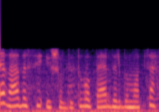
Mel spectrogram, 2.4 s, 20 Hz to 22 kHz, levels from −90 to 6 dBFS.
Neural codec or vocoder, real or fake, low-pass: vocoder, 44.1 kHz, 128 mel bands every 256 samples, BigVGAN v2; fake; 3.6 kHz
